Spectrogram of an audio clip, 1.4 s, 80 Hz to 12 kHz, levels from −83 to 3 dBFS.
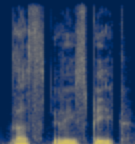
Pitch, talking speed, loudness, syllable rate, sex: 130 Hz, 175 wpm, -17 LUFS, 3.6 syllables/s, female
